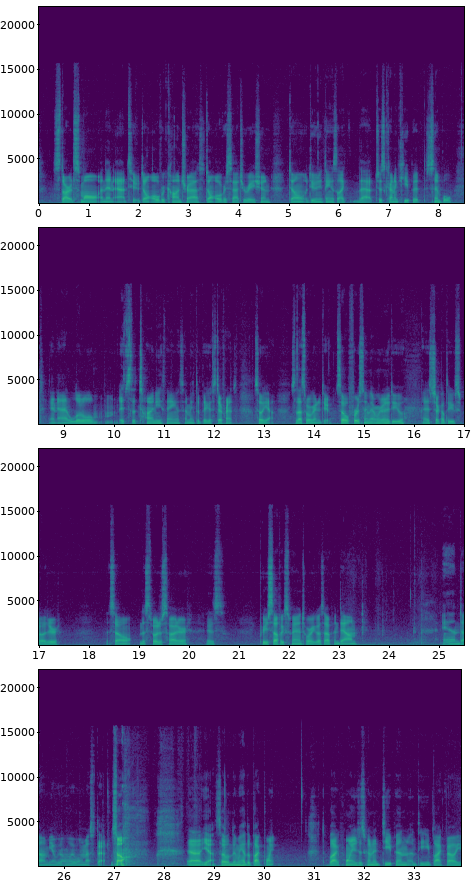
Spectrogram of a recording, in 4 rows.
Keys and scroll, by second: 26.8 ctrl+z.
